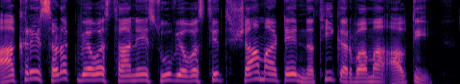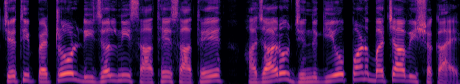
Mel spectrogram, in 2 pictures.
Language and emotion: Gujarati, neutral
